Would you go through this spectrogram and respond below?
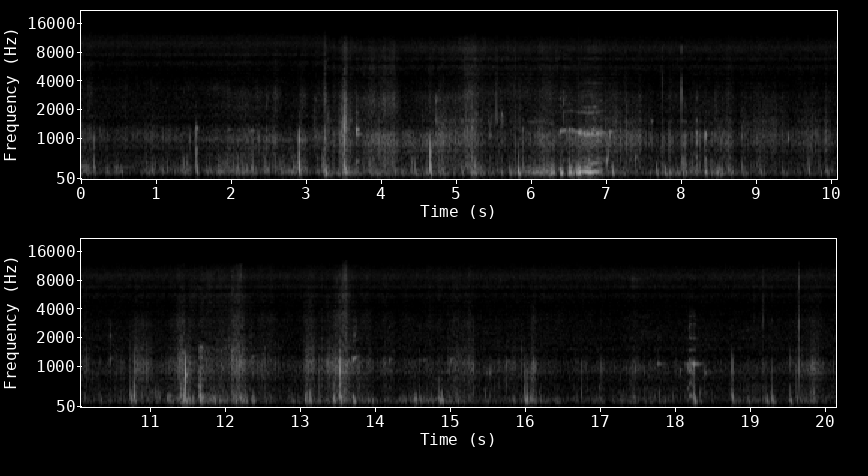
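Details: Borborygmi after eating a lot, with stomach pain, during belly massage to aid digestion: low gurgling, irregular rumbles and bubbling as gas and fluid move through the gut.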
